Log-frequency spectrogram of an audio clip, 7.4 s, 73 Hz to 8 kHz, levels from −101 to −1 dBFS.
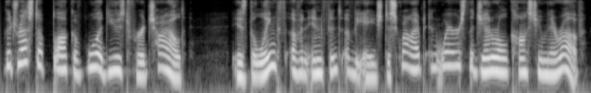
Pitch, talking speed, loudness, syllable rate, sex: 215 Hz, 210 wpm, -20 LUFS, 5.5 syllables/s, female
